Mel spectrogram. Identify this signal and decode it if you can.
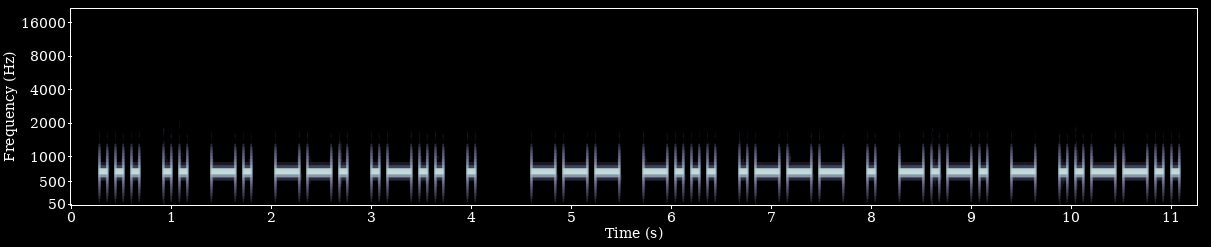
Morse code, heard as a keyed tone, about 16 wpm, 700 Hz. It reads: SINGLE OBJECT?
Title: Sentences from Top 1000 Words - Review Part 4 - 15wpm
